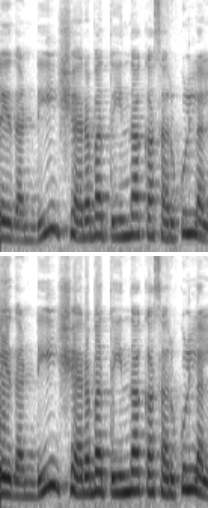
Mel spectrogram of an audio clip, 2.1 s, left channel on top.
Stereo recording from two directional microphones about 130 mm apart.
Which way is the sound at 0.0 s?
15° right (ahead or behind).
